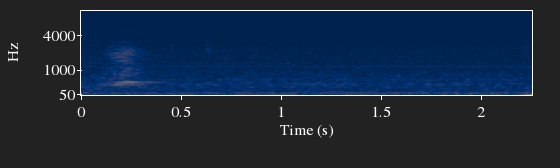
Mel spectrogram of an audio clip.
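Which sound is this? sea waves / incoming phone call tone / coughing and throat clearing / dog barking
dog barking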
